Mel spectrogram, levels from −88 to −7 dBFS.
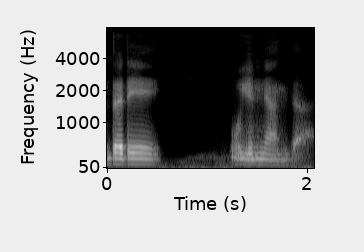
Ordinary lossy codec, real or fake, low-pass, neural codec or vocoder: none; fake; 7.2 kHz; codec, 24 kHz, 0.9 kbps, WavTokenizer, large speech release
